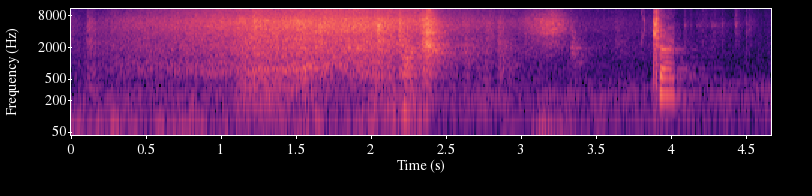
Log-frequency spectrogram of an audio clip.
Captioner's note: sliding door scraping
